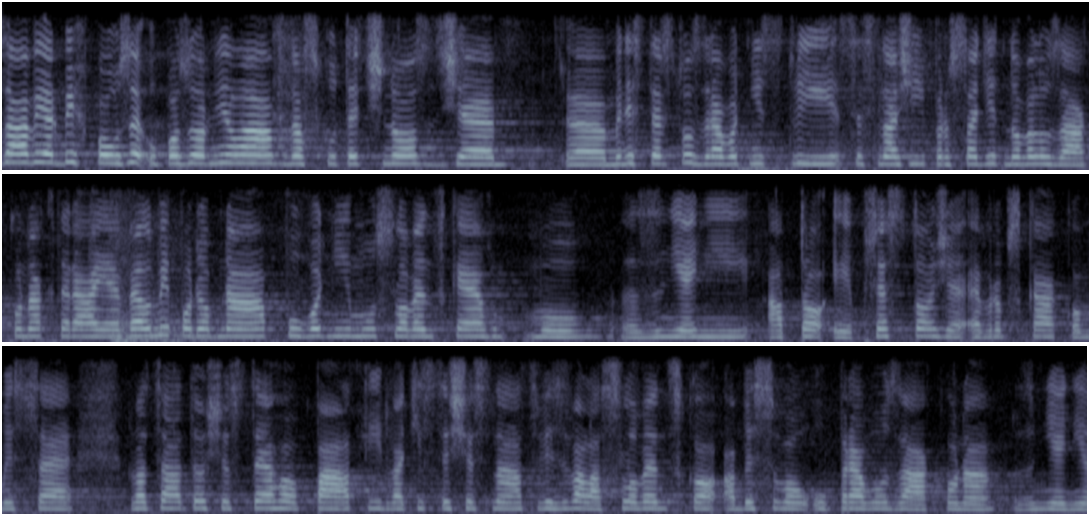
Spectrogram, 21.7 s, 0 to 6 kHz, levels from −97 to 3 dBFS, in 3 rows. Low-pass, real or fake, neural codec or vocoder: 5.4 kHz; real; none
